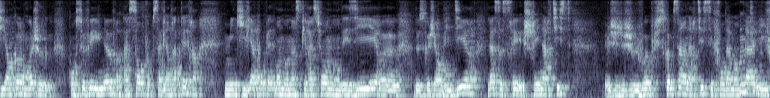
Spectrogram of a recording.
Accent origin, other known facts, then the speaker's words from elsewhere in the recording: northern France, France; Moi, je viens de la campagne, je viens du nord de la France. Et donc, j'ai les racines de ça.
